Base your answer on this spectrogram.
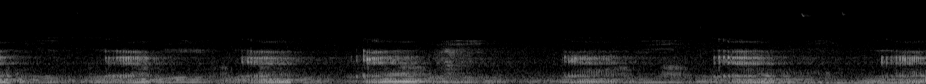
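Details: A koala bellows at close range in deep, rasping, snore-like pulses that repeat in a steady rhythm.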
